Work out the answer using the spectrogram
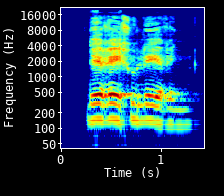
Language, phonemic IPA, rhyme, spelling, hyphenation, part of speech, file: Dutch, /ˌdeː.reː.ɣyˈleː.rɪŋ/, -eːrɪŋ, deregulering, de‧re‧gu‧le‧ring, noun, Nl-deregulering.ogg
- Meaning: deregulation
